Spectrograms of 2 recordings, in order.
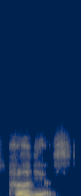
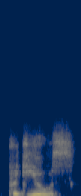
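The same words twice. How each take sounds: First: The stress is on the first syllable. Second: The stress is on the second syllable. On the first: It names farm goods. "this is the noun" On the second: It names the act of making. "this is the verb"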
